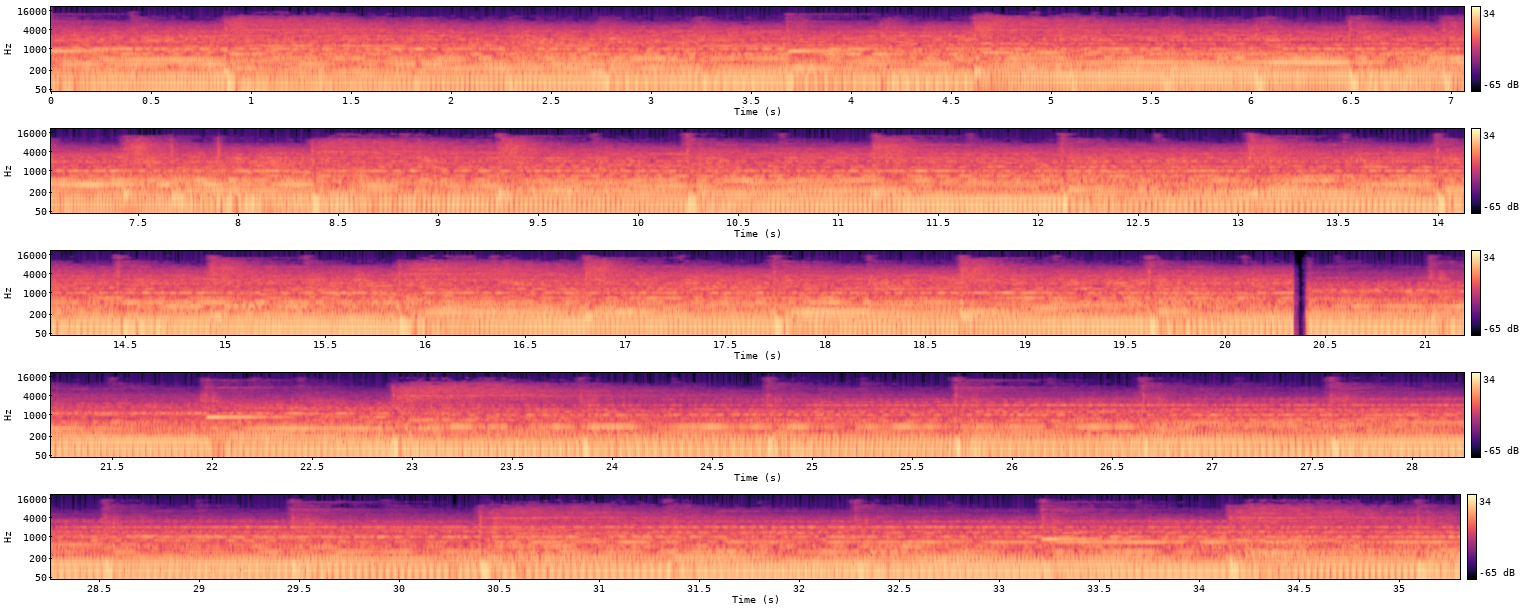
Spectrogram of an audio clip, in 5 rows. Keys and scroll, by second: 1.5 shift+a.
